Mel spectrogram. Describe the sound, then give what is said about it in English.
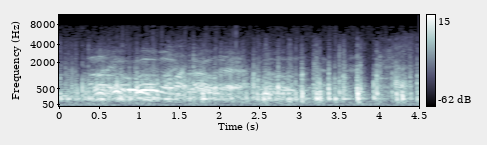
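Riders' horses gallop around a village and rein in before a teepee, their hooves pounding in a quick, irregular clatter that grows choppier toward the end, with loud voices or whinnies ringing out over the first half. “they circled the village and reined in their horses before the teepee of Black Fox”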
